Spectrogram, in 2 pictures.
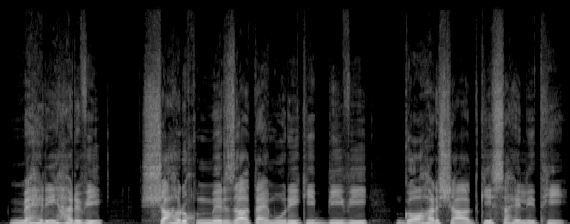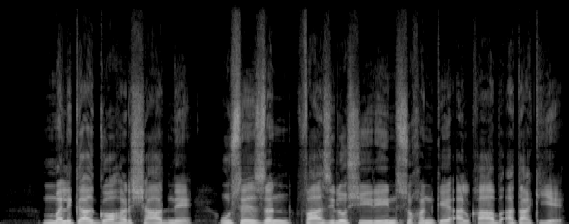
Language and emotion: Urdu, neutral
